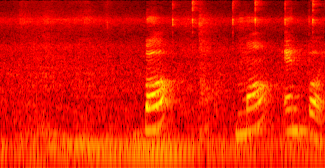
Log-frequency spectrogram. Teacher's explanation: जैसे अभी मैंने आपको बताया एग्जाम्पल हो गया ब, म एंड प, ये वर्ड बोल के देखिए आप, दोनों लिप्स क्या होंगे मैच होंगे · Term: लेबियल्स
